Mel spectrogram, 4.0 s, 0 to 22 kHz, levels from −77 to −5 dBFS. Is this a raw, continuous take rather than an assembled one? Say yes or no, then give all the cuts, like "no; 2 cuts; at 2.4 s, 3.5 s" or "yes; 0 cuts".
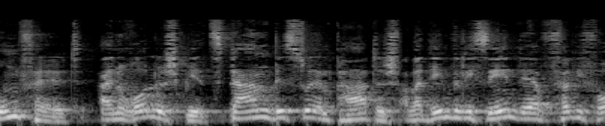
no; 1 cut; at 2.7 s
